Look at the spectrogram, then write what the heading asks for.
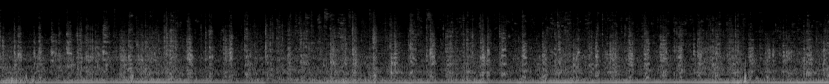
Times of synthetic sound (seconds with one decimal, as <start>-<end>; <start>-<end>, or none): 3.5-4.1

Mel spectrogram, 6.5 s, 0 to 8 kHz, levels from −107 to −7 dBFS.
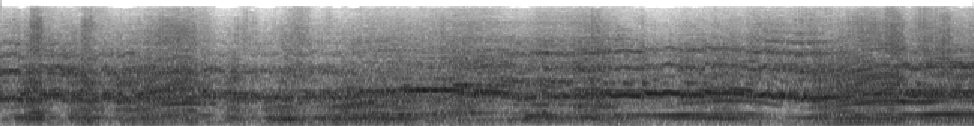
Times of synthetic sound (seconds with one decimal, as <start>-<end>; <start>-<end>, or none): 2.8-4.0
